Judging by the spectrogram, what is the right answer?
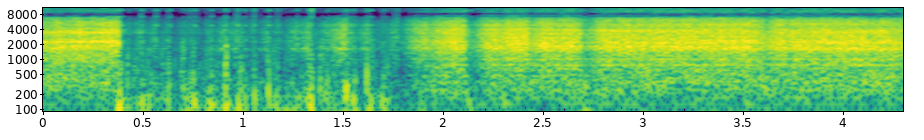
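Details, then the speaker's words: York LSU Affinity 12 SEER R22 condenser, first start after condenser fan motor replacement; brief startup rattle, then a steady fan and compressor drone in the wind, better than before the repair; normal running. "Alright guys, here we go. That's better. It even sounds better than it did the other day."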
